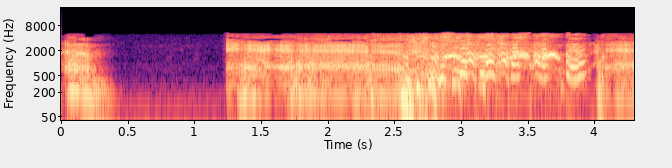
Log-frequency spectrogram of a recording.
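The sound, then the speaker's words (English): A person imitates a pig: a brief grunt, a short pause, then a loud, raspy, wavering call held for about three seconds, with no talking. “I'll make the sound of a barnyard animal, and you all try to guess what it is.”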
